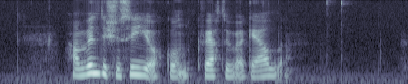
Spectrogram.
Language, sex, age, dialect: Faroese, female, 15-35, Suðurstreymoy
